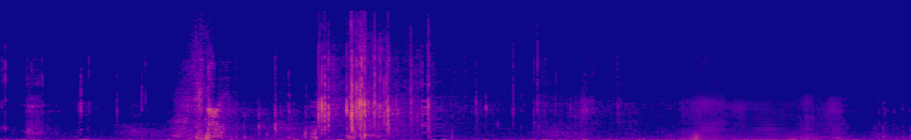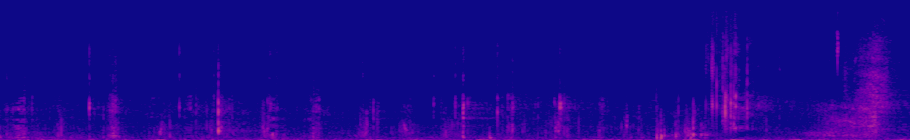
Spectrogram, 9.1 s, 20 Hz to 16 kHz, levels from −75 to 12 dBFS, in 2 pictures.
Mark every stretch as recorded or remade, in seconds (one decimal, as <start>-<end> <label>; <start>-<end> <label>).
0.0-3.4 recorded; 3.4-4.2 remade; 4.2-9.1 recorded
